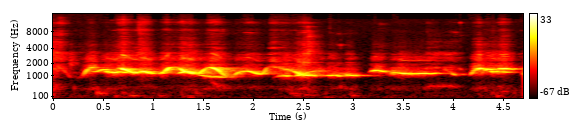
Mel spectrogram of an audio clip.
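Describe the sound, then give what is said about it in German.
Someone whistles a wavering, melodic tune, the pitch gliding and warbling in continuous phrases with brief breaths between them, and no talking over it. “Wollen wir, wollen wir kurz was pfeifen, um ja. zu beweisen, dass wir cool sind?”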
